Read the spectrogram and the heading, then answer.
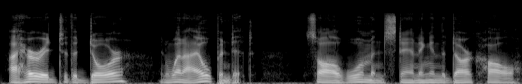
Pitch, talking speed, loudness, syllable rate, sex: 100 Hz, 205 wpm, -20 LUFS, 5.4 syllables/s, male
